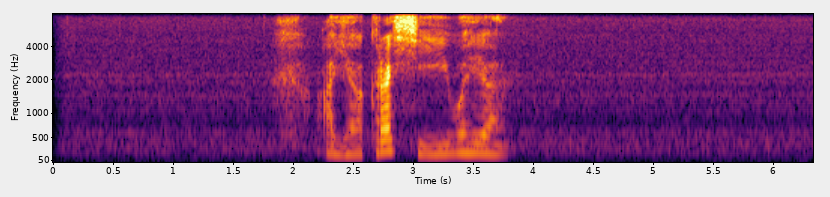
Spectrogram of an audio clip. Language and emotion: Russian, neutral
